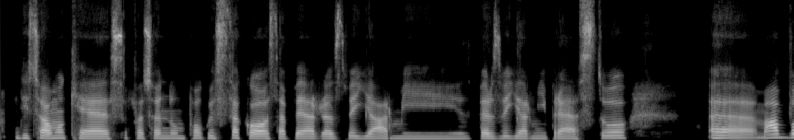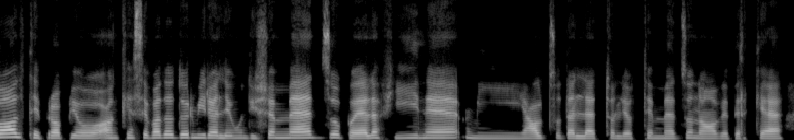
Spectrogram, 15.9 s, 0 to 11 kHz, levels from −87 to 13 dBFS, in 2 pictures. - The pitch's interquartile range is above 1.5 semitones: Yes, narrow, 2.4 semitones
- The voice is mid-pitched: No, high, 195 Hz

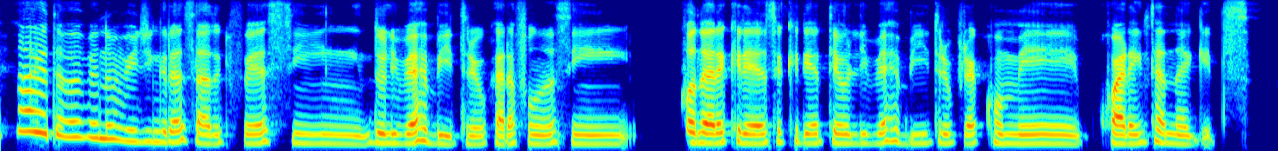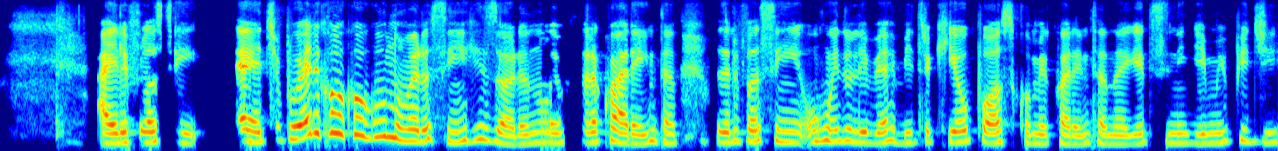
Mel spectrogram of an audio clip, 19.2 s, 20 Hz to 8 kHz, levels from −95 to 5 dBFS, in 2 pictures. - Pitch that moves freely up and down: No, average, 3.7 semitones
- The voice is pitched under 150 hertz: No, high, 195 Hz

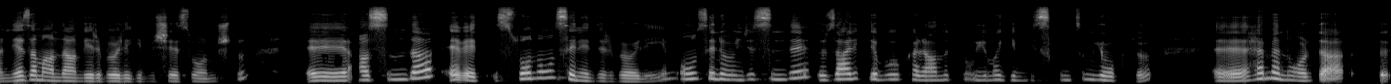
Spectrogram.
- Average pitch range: No, wide, 6.5 semitones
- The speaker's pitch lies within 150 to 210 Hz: Yes, high, 205 Hz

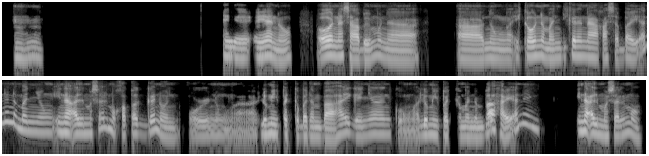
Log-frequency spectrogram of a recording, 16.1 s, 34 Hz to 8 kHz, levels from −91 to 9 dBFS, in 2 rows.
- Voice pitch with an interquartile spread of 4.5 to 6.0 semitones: No, average, 4.0 semitones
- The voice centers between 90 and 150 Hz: Yes, medium, 140 Hz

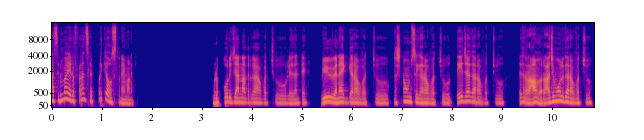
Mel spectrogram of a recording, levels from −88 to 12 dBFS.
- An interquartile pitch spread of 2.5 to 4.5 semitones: No, average, 4.9 semitones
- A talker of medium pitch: Yes, medium, 145 Hz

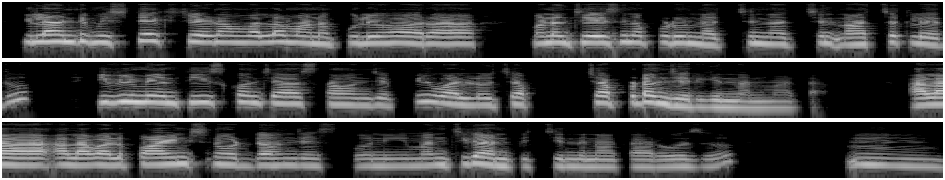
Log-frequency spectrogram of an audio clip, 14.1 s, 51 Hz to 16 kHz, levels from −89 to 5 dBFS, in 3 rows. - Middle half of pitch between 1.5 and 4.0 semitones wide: No, average, 4.7 semitones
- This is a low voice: No, high, 220 Hz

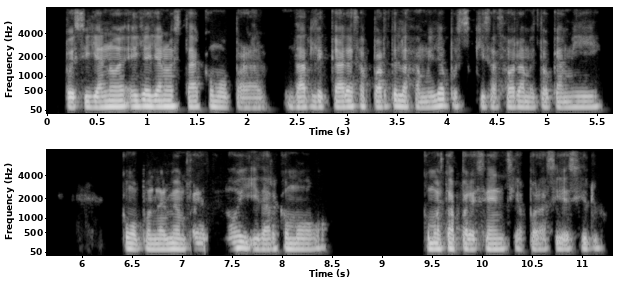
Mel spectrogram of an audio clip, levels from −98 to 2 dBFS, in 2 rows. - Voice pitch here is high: No, low, 115 Hz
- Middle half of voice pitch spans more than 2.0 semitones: No, narrow, 1.6 semitones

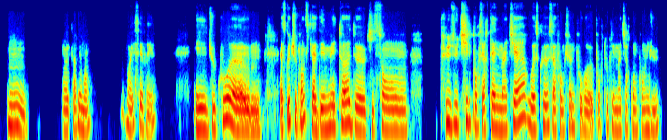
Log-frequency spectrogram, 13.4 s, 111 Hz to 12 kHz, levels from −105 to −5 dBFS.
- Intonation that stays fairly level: No, average, 3.1 semitones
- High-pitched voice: No, medium, 160 Hz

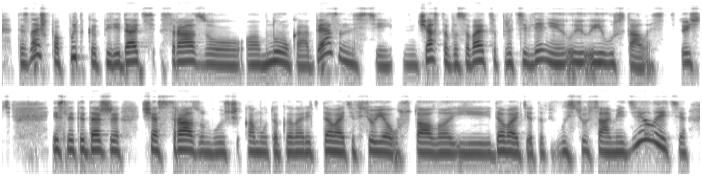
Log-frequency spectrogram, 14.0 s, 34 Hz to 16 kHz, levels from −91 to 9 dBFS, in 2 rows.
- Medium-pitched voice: Yes, medium, 180 Hz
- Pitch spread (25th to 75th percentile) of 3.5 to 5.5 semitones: No, average, 3.1 semitones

